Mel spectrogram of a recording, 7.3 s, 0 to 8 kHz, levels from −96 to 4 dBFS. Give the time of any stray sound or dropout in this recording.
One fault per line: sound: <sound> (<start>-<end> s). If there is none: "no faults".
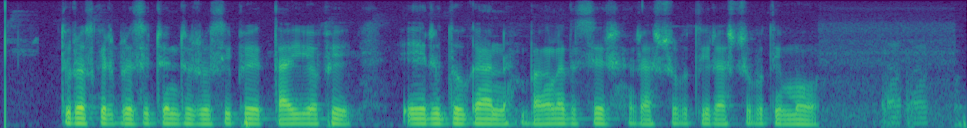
sound: laugh (6.6-7.0 s)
